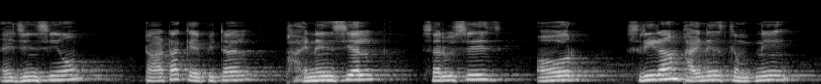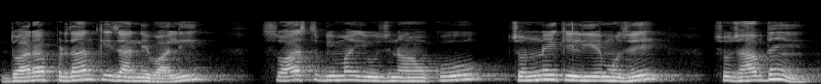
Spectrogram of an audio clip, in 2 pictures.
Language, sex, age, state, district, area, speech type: Hindi, male, 18-30, Rajasthan, Karauli, rural, read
